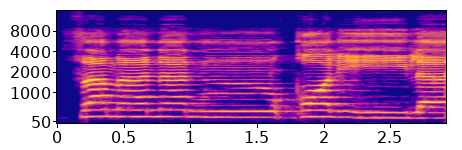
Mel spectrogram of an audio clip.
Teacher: ظُهُورِهِمْ وَاشْتَرَوْا بِهِ ثَمَنًا قَلِيلًا۔ یہاں پر وقف کریں گے تو وقف کی صورت میں لام پر ایک زبر ادا کریں گے اور اس کو ایک الف مقدار کھینچ کر ادا کریں گے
